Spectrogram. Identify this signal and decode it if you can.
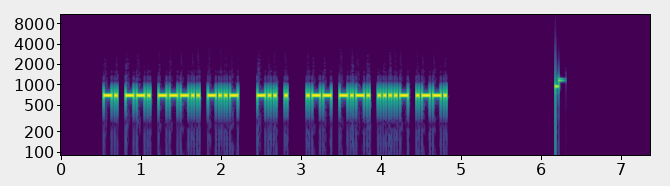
Morse code, heard as a keyed tone, about 36 wpm, 700 Hz. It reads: NG8X DE WC4P
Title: USA Callsign DE Callsign - 4 Characters - 35wpm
